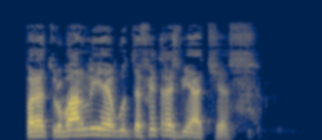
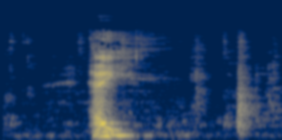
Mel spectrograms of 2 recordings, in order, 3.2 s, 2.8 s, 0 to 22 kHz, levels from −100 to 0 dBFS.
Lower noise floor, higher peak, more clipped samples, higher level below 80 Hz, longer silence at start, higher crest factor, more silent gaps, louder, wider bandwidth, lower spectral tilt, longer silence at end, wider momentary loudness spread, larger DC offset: first, under -90 dBFS vs -70 dBFS; about the same, -4 dBFS vs -2 dBFS; neither; second, -78 dBFS vs -64 dBFS; second, 0.25 s vs 0.9 s; about the same, 22 dB vs 26 dB; neither; about the same, -23 LUFS vs -21 LUFS; first, 11 kHz vs 8.8 kHz; about the same, -5.5 dB/octave vs -6.5 dB/octave; first, 0.95 s vs 0.35 s; second, 18 LU vs 26 LU; neither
